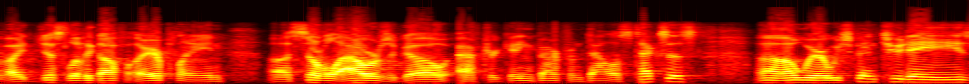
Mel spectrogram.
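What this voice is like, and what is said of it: Slightly raspy voice. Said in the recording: “sorry for the little raspy voice I have”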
